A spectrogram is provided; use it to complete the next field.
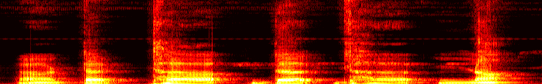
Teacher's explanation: पुनः टवर्ग उच्चारणे ट, ठ, ड, ढ, ण इत्यत्र साक्षात् जिह्वा मूर्धानं स्पर्शयति।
